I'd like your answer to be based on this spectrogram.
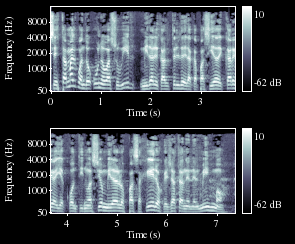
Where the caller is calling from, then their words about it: González Catán, Buenos Aires Province, Argentina; de González Catán.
